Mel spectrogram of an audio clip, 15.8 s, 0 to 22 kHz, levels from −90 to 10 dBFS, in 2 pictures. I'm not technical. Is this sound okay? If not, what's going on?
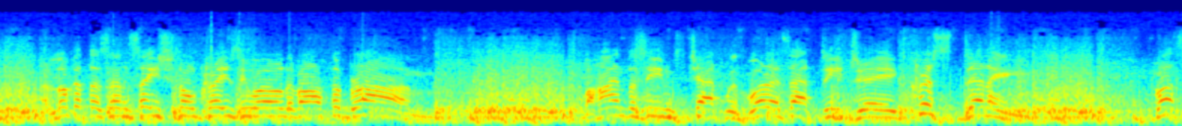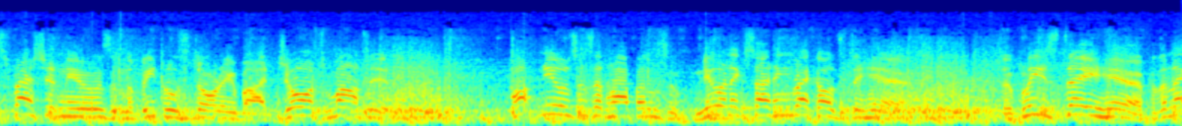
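No. A train of clicks, likely from nearby electrical interference or a faulty connection or power supply, puts about 30 uneven ticks, roughly 12.5 per second, over the sound from 5.84 to 8.17 s.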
